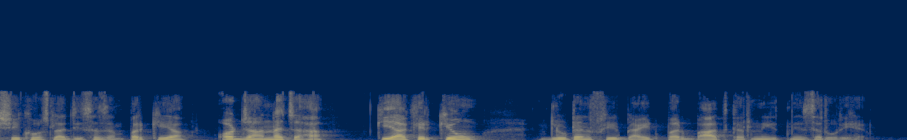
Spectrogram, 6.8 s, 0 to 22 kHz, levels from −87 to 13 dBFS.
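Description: A speech clip carried over an mSBC wideband Bluetooth headset link. At about 2.34 s there's a tiny hole with hard edges, unconcealed Bluetooth headset packet loss, roughly 7.5 ms long, which fits a single dropped voice frame replaced by silence.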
